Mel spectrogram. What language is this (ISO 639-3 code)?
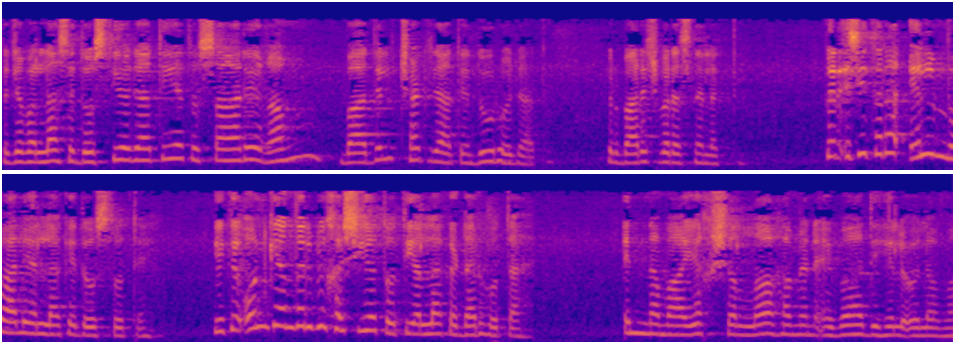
urd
